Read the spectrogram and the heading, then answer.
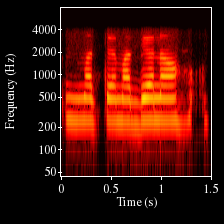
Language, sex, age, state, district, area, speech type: Kannada, female, 18-30, Karnataka, Vijayanagara, rural, conversation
